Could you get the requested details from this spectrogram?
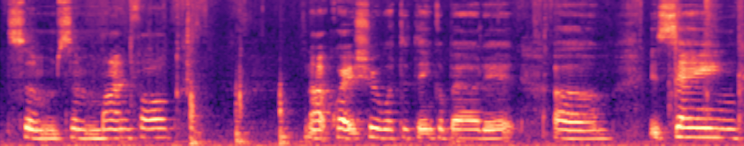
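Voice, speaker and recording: A woman giving a tarot reading to viewers, slow and reflective, with many fillers and restarts. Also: a little high, gravelly, darkish tone, slight background noise. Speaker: tarot reader.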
